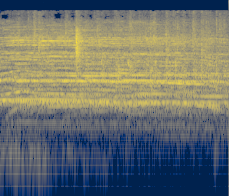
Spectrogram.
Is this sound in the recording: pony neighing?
no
